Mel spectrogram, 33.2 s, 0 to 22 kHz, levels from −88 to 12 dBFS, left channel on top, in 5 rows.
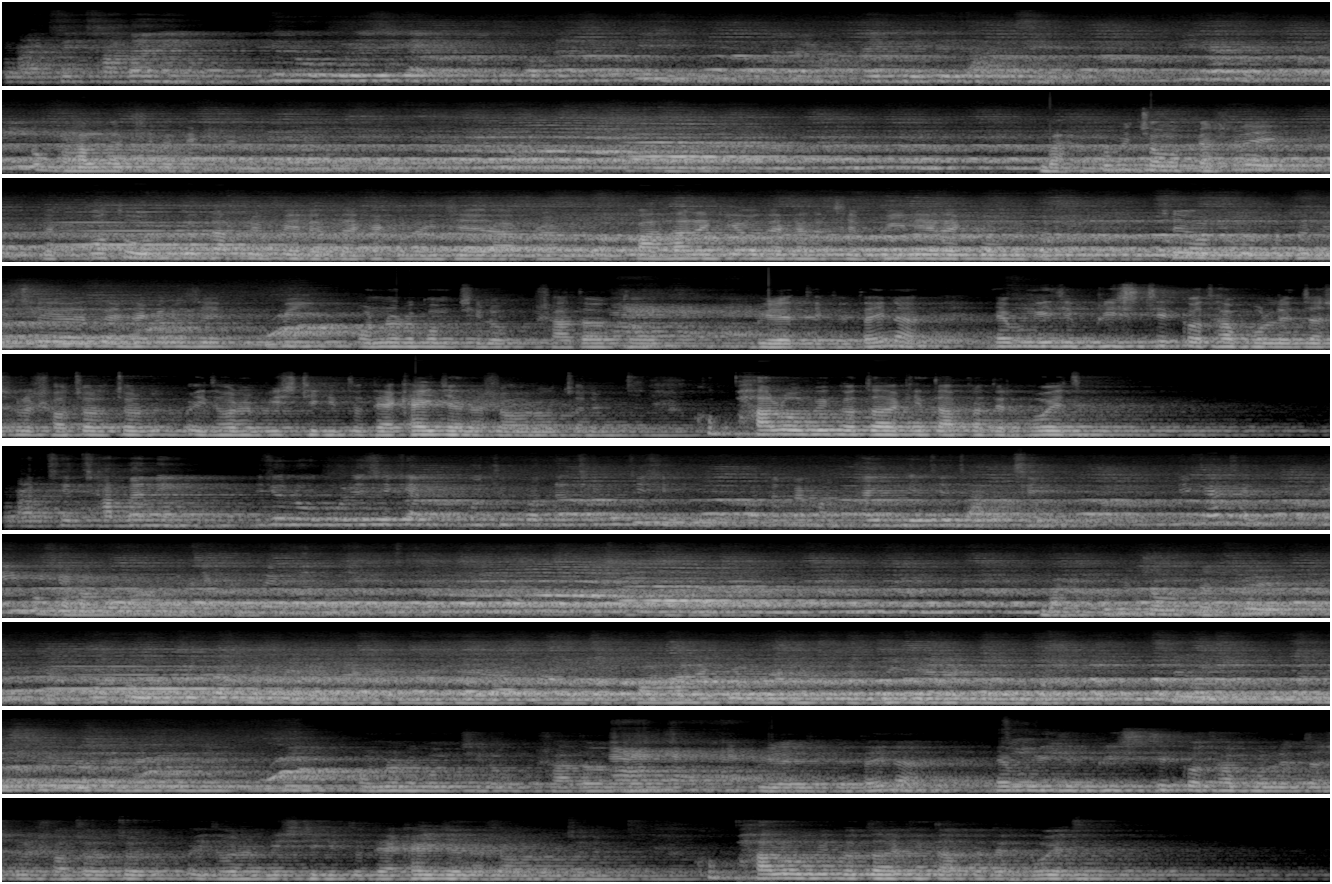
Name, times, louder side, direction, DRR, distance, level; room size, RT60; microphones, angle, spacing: voice 1, 0.1-0.9 1.3-5.3 5.9-6.3 6.6-10.0 23.0-23.7 24.8-25.3, right 1 dB, 90° right, -3 dB, 2.3 m, -31 dB
sound 1, 1.6-21.4, right 1 dB, 25° right, 2.7 m, -27 dB
voice 2, 6.8-7.6 9.9-10.2 11.8-13.1 13.5-23.2 23.7-24.6 24.9-29.6 30.1-32.0, left 2 dB, 85° left, 6 dB, 0.9 m, -27 dB
9.7 x 7.3 x 7.1 m, 2.7 s
head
